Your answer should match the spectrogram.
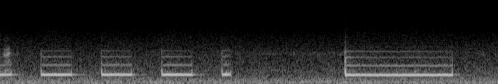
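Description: Telephone busy tone after a call was cut off: short beeps repeat in a steady rhythm, followed by one longer sustained tone, all over a constant line hiss.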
